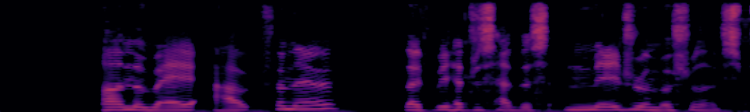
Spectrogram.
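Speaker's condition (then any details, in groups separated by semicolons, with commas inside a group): Oral cancer, partial glossectomy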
